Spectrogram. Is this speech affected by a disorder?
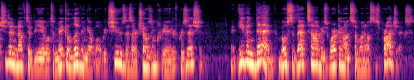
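No.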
